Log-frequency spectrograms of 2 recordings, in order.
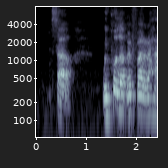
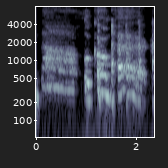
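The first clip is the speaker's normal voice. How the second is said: high, frantic screaming. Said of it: "screaming and hollering like".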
